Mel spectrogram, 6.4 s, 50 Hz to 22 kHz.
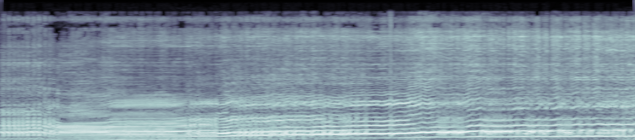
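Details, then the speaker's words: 2000 Honda CR125 two-stroke dirt bike ridden near full throttle: revs climb slowly and unevenly, stumbling and breaking up, bogging badly, blowing lots of white smoke. "Alright, yeah, it's bogging really, really bad. You could hear it in the video. It's not too good. Breaks up, bogs, probably doesn't go over 10 to 50 miles an hour."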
